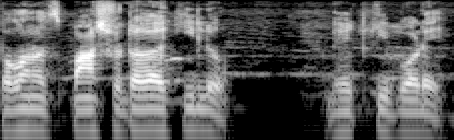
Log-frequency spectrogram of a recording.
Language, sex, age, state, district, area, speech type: Bengali, male, 45-60, West Bengal, Birbhum, urban, spontaneous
